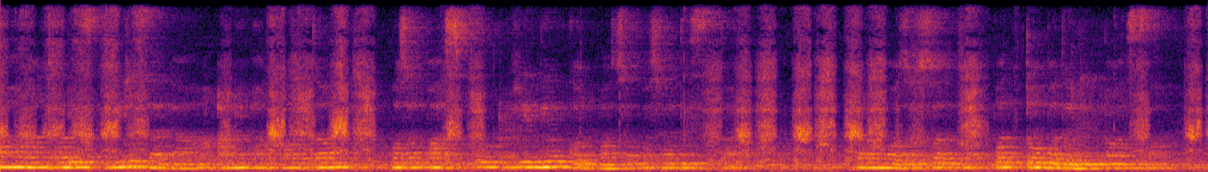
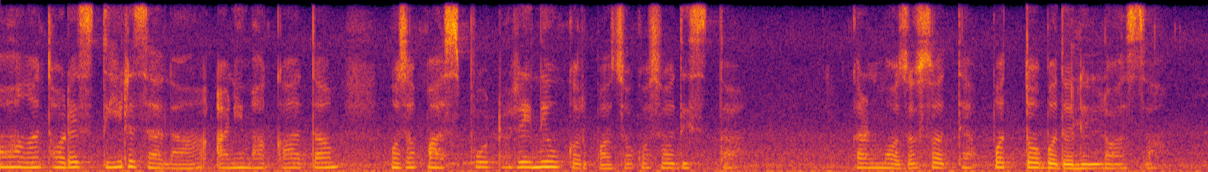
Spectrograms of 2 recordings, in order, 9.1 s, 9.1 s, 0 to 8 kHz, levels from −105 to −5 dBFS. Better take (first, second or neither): second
